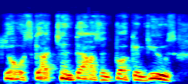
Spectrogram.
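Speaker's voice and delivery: freaked-out excitement. Retold or imitated. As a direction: burst out with news worth celebrating. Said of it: "we were so freaked out about it".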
